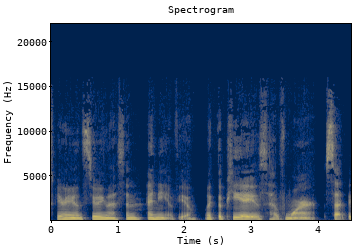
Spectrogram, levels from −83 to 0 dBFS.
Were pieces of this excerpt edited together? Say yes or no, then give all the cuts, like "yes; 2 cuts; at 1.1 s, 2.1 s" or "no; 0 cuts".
no; 0 cuts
